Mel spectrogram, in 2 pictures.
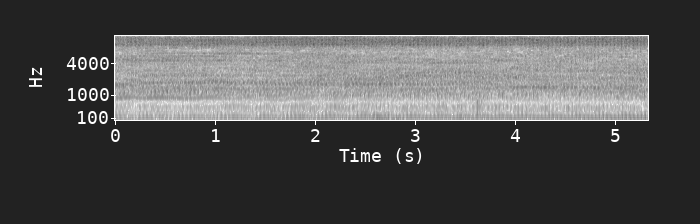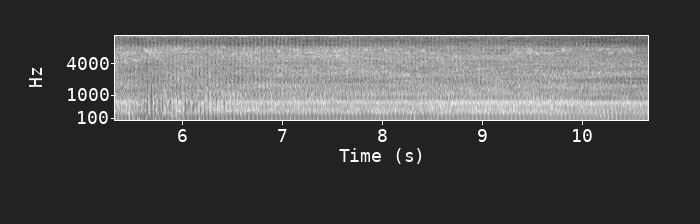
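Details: Honda SCV100 Lead scooter buzzing at a fast idle of about 220 pulses a minute with wind gusts. Idle is set high because of a slight CV carb problem; lower, it stalls when hot.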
